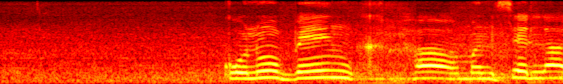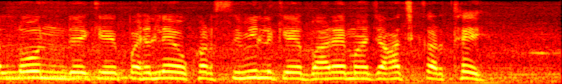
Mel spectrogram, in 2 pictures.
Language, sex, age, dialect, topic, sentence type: Chhattisgarhi, male, 25-30, Central, banking, statement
